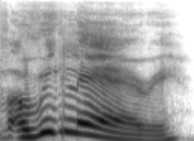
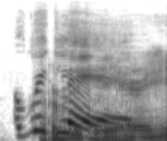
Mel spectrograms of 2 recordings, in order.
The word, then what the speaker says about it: Origlieri: It's Joseph Origlieri. Origlieri. Yeah, Jack did phonetically Mario.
